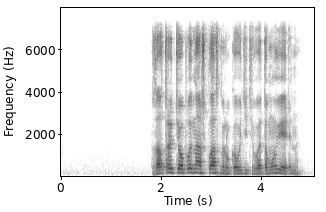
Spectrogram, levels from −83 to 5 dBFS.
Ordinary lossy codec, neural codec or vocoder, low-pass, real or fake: none; none; 7.2 kHz; real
